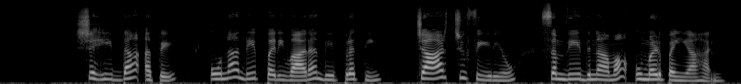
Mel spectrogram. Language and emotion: Punjabi, neutral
